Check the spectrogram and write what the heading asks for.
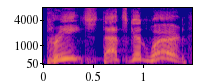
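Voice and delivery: high, punched mock shout of approval; imitated excited cheer. Preacher mimics Ava's reaction to his message, high excited cheer.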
